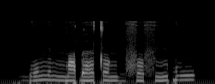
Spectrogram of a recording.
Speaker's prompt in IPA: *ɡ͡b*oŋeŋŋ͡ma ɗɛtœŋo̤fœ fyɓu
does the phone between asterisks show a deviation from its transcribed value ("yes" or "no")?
no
